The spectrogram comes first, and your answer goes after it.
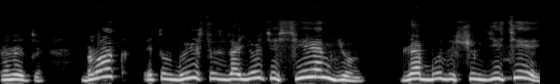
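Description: Very slowly, a woman speaks in a high voice with a dark, mellow tone, lively intonation and very even loudness. The sound is dry and close, with no echo. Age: 80s+. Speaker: grandmother, guest. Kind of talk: casual chat, interview.

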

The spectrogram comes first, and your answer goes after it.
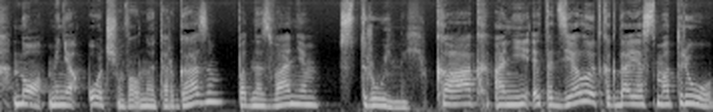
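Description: A woman at a medium pitch, speaking at a very slow pace. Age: 20s. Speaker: podcast co-host. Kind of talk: casual chat.

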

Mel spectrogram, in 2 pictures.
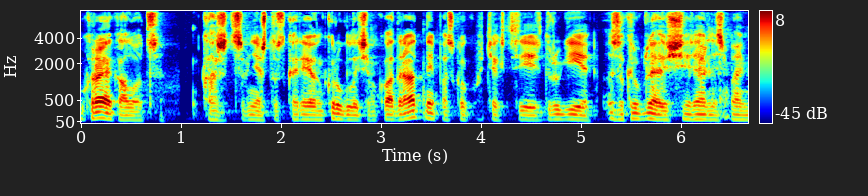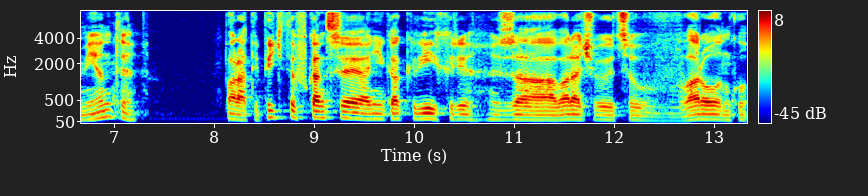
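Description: In a very clean recording with a silent background, a man with a very deep, low pitch talks at a moderate pace and uses ordinary pitch variation. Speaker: podcast host and literary commentator. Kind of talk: reading and commenting on poems.

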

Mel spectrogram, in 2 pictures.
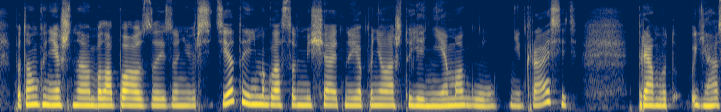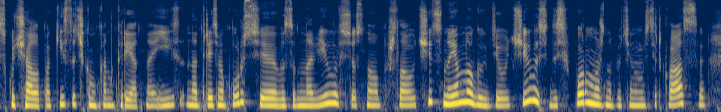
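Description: A woman's medium-pitched voice, a normal speaking voice with ordinary pitch variation, at a fairly quick pace. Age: 30s. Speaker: makeup artist and beauty blogger. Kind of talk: casual interview chat.

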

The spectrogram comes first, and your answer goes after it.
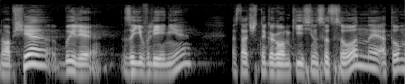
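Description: Medium in pitch, this man's voice carries a dark, mellow tone. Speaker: biologist, debate opponent. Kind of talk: stage debate Q&A. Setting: stage with audience.

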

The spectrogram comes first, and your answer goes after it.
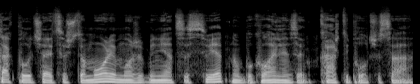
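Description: A man's very deep, low voice with a dark, mellow tone, an English accent and fairly even intonation, in a very clean recording with a silent background and a dry, close sound free of echo. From Ireland, Dublin. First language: English (speaking Russian). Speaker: musician. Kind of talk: casual chat.

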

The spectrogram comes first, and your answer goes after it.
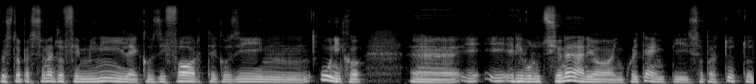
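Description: On a very clean recording with a silent background, a man talks at a moderate pace in a dark, mellow tone, medium in pitch with ordinary pitch variation. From Italy, Naples. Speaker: theatre director. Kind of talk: interview. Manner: halting, many fillers.

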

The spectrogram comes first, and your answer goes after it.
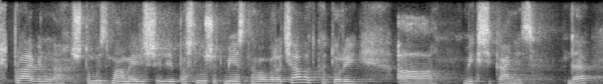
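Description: Noticeable background noise behind a woman's medium pitch. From Russia. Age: 20s. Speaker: interviewee, mother. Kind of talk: interview.

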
